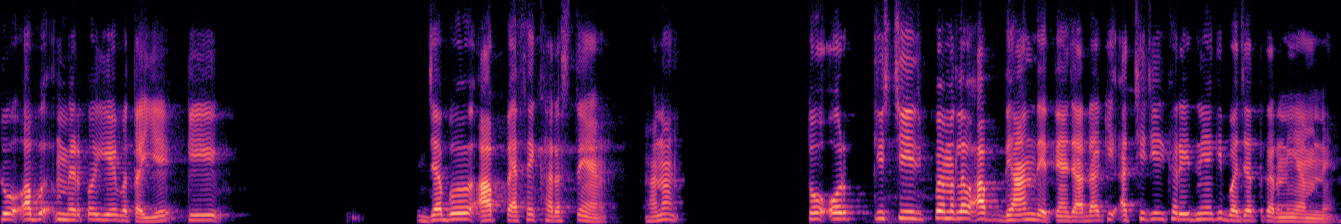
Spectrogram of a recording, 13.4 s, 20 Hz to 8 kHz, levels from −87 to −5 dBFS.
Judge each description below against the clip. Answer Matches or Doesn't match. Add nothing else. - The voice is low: Doesn't match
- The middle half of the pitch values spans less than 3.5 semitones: Doesn't match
